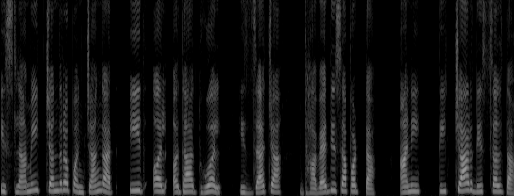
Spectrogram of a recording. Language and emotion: Goan Konkani, neutral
